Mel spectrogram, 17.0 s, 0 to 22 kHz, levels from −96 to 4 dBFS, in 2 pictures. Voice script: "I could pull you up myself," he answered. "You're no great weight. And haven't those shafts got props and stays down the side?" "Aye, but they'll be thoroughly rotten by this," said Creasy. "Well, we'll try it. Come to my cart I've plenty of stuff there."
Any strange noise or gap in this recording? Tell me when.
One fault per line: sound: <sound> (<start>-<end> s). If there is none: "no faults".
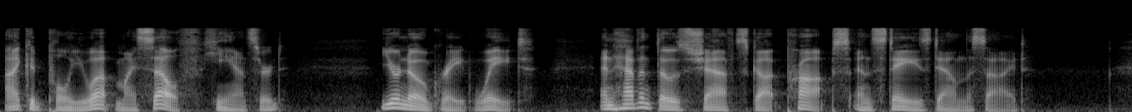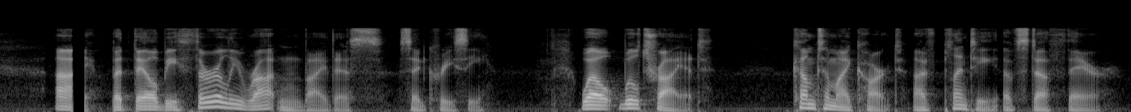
sound: dropout (9.0-9.1 s)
